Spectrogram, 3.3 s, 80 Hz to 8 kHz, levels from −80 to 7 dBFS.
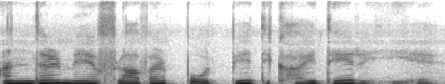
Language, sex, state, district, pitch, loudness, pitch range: Hindi, female, Arunachal Pradesh, Lower Dibang Valley, 210 Hz, -14 LUFS, 190-220 Hz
